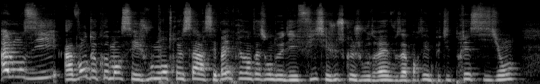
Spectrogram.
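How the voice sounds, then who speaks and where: A woman's fairly high voice at a very fast pace with ordinary pitch variation. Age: 40s. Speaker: budgeting vlogger, food truck owner. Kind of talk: casual vlog chat. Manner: hesitant, many fillers.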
